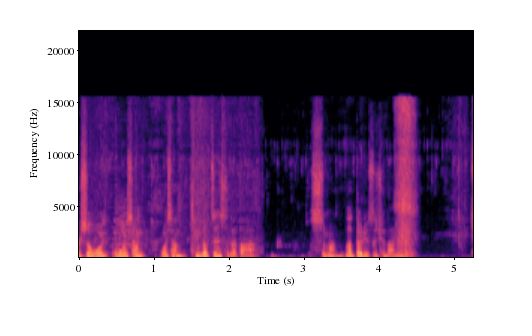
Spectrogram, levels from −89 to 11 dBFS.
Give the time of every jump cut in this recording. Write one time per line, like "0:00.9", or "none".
0:02.4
